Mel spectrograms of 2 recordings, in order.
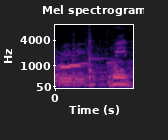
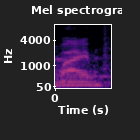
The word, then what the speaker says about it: Wiebe: Look, most Twin Galaxies call me Weeb, so. Okay. And that's a common mistake. Either that or Wibe. But at least you got the correct pronunciation. Weeby is who I wanted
